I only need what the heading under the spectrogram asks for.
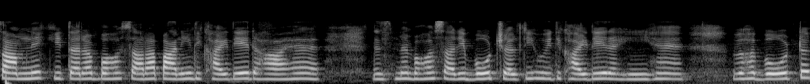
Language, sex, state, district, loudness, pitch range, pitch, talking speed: Hindi, female, Goa, North and South Goa, -18 LUFS, 250-270 Hz, 260 Hz, 170 wpm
